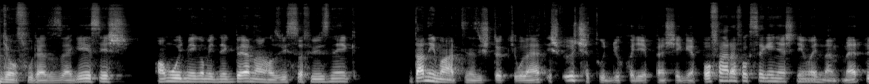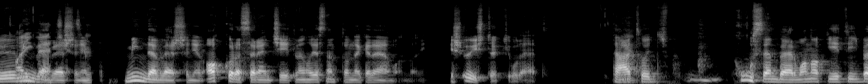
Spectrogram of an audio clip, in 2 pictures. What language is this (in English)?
Hungarian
